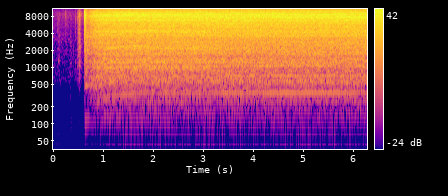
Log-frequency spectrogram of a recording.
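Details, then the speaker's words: Rebuilt Hoover Elite vacuum motor with brand-new bearings, fitted in a Futura, after about 10 minutes' running: spins up in under a second to a smooth, constant high whine, no rattle or grinding; healthy motor. "I had the thing running for 10 minutes, seems to sound fine to me. Don't know why it would sound bad anyway, got brand new bearings in it."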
